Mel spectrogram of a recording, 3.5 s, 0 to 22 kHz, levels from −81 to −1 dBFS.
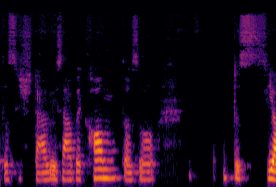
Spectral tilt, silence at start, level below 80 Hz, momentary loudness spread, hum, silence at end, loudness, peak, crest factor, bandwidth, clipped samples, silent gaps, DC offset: -6 dB/octave; 0 s; -72 dBFS; 13 LU; none; 0 s; -29 LUFS; -6 dBFS; 22 dB; 17 kHz; under 0.1%; none; under 0.1%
